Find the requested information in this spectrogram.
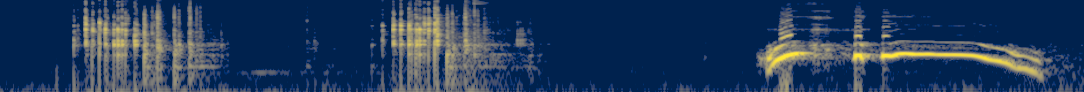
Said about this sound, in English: Give me a natural world roll. Okay. Dice tower.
